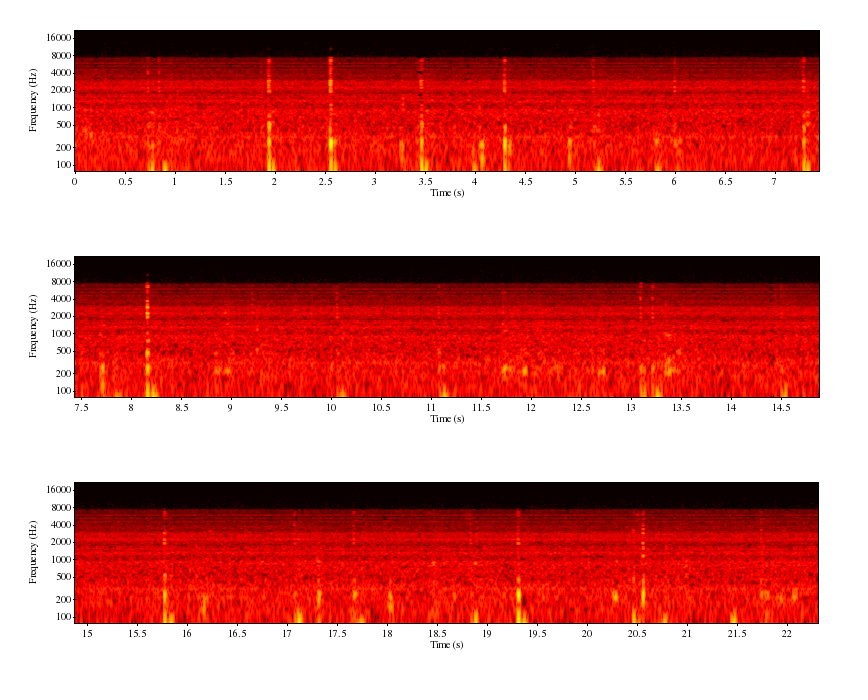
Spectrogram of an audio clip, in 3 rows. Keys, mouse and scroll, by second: 0.6 click, 2.3 click, 4.0 click, 5.6 click, 7.7 click, 10.4 click, 13.1 click, 14.9-16.1 drag, 17.5 click, 19.3 click, 20.9 middle click.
